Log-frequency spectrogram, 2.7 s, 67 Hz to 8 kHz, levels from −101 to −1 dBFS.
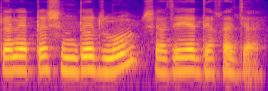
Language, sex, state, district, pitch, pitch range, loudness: Bengali, female, Assam, Hailakandi, 200 Hz, 185-205 Hz, -15 LUFS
